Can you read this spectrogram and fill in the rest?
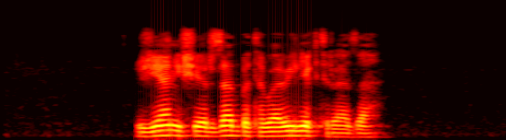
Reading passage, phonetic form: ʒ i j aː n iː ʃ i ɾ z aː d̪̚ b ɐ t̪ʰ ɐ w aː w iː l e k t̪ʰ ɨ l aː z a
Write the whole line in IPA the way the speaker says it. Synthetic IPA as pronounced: ʒ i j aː n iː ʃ e ɾ z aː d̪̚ b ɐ t̪ʰ ɐ w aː w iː l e k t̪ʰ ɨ ɾ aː z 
